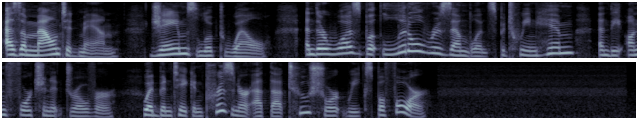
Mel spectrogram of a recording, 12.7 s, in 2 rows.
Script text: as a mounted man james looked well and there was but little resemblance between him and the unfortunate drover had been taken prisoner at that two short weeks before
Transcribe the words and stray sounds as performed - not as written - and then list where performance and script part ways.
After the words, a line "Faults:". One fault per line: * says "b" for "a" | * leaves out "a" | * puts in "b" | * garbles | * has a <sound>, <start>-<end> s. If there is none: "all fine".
as a mounted man james looked well and there was but little resemblance between him and the unfortunate drover had been taken prisoner at that two short weeks before
Faults:
all fine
